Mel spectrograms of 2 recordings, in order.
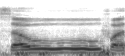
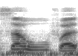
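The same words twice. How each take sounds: First: The first syllable sau is drawn out long. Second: The first syllable sau is kept short. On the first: The speaker calls it wrong. "saunya tidak dipanjangkan, tidak saufa ta" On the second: The speaker calls it right. "tapi kalla saufa ta'lamun"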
